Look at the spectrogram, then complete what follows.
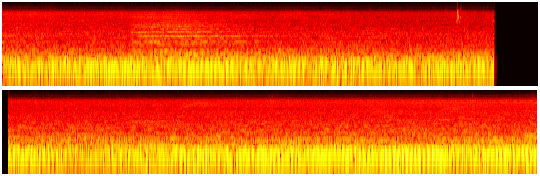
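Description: Steady low motor hum, like a vehicle engine running, with a brief held horn-like tone about a second and a half in and a short dropout near the middle.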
